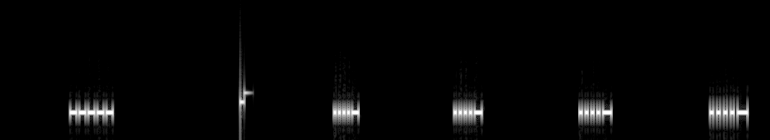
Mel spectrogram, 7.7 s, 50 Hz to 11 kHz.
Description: Morse code, heard as a keyed tone, about 48 wpm, spaced as for 9 wpm, 700 Hz. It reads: 0 4444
